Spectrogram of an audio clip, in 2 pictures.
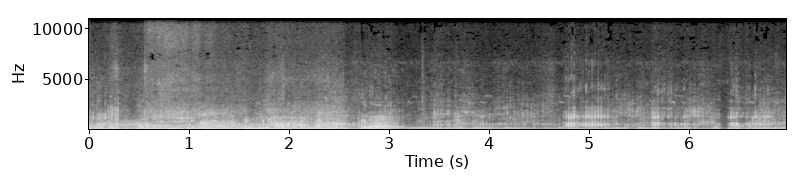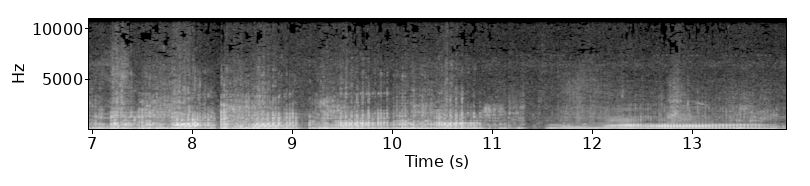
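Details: Male lion approaching a female lion to mate: deep, rumbling growls and throaty snarls in heavy, uneven bursts, pausing briefly, ending in a sustained moaning roar.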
